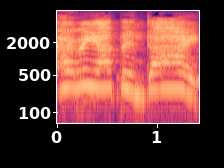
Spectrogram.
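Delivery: mock slow, drawn-out woman's yell. Retelling a movie moment, imitating a friend's mom yelling. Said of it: "my friend's mom yelled out of nowhere".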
